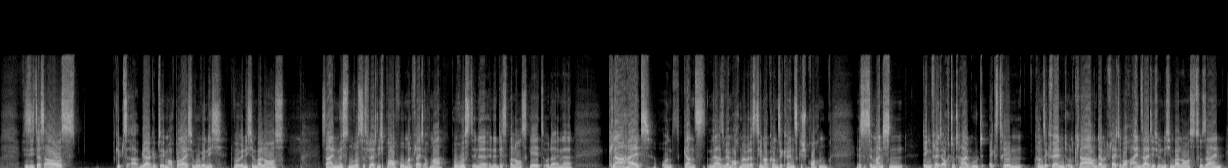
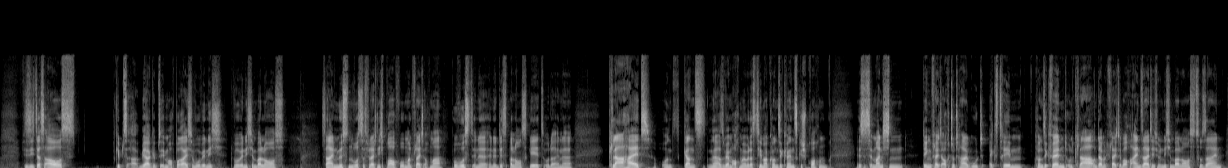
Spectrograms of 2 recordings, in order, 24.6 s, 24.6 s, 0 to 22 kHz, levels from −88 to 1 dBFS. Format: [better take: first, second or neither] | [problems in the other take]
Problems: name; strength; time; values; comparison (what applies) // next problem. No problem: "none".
second | distortion; heavy; 7 dB below the speech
